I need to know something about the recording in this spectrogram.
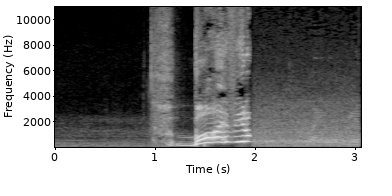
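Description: A young man speaks close to a phone's microphone.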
